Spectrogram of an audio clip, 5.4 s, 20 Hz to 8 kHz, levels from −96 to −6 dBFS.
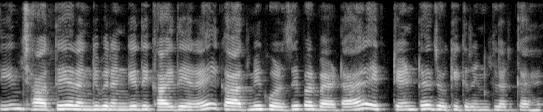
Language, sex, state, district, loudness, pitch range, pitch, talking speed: Hindi, female, Bihar, Vaishali, -15 LUFS, 220-255 Hz, 235 Hz, 265 wpm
